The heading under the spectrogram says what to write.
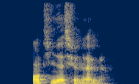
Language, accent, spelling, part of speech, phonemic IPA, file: French, France, antinational, adjective, /ɑ̃.ti.na.sjɔ.nal/, LL-Q150 (fra)-antinational.wav
- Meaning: antinational (all senses)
